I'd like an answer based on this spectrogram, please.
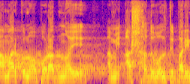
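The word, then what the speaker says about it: أشهد: আশহাদু বলতে পারো না, আসহাদু বলো, তোমার ভুল হয়।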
